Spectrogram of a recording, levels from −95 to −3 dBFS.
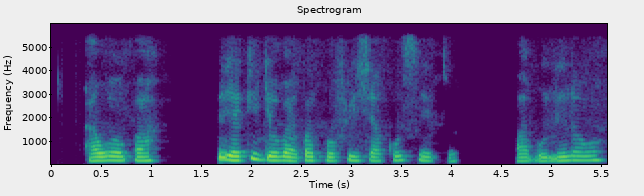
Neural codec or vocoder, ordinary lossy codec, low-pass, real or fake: codec, 44.1 kHz, 7.8 kbps, DAC; none; 5.4 kHz; fake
